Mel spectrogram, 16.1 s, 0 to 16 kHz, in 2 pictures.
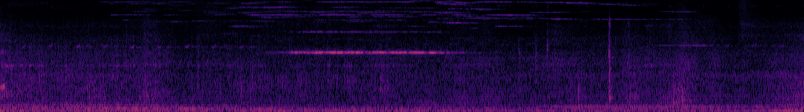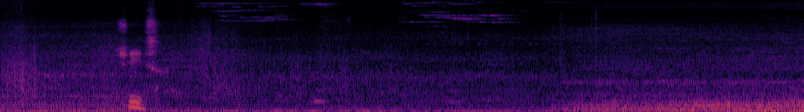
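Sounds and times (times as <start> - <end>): low engine rumble: 0.0 - 8.8.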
